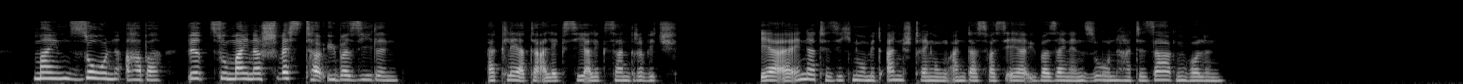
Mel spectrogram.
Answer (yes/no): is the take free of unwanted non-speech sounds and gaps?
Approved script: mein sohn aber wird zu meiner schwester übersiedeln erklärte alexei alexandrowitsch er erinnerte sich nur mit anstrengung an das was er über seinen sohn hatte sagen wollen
yes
